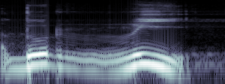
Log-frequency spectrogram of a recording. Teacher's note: Him durriyatahum. Masuk pada huruf ro yang bertasdid. Hanya masuk tanpa ditahan lama-lama.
